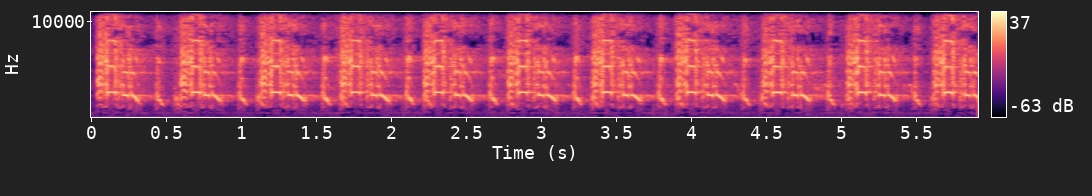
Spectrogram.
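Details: Close, loud grey francolin call series: strident, scratchy phrases with a dropping whistled tail, delivered in a steady rhythm near two per second over a low background hum. Played to attract francolins for trapping.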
